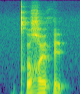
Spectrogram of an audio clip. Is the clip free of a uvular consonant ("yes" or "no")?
no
